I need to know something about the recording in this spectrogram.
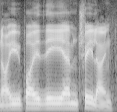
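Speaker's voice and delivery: normal talking voice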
